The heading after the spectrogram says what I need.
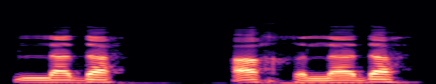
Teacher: جب رکیں گے تو ہا کی آواز نکال کے رکیں گے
